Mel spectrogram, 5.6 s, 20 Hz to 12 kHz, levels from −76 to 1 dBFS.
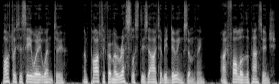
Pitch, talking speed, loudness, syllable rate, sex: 105 Hz, 225 wpm, -17 LUFS, 6.7 syllables/s, male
